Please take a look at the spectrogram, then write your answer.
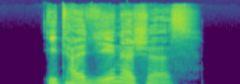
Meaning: strong/mixed nominative/accusative neuter singular of italienisch
- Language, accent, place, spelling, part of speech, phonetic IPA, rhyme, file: German, Germany, Berlin, italienisches, adjective, [ˌitaˈli̯eːnɪʃəs], -eːnɪʃəs, De-italienisches.ogg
